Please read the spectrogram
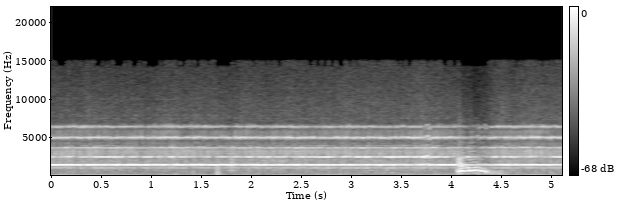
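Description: A steady, high-pitched alarm tone held without a break. About four seconds in there is a short squeal that rises and falls in pitch.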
